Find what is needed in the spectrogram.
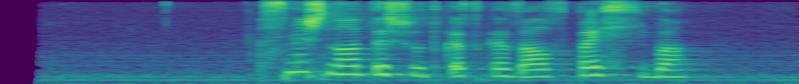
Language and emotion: Russian, positive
